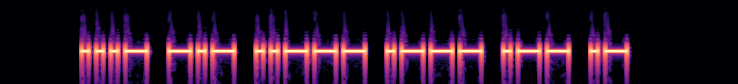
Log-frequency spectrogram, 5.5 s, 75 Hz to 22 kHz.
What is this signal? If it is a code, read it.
Morse code, heard as a keyed tone, about 22 wpm, 700 Hz. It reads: VK2JWA
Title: DXCC-100 Call Signs - 6 Characters - 22wpm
